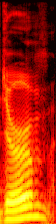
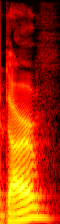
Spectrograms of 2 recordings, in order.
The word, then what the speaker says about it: Durham: Uh Sam Durham uh I thought he was uh really good. Sorry, Darham is how you pronounce it.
